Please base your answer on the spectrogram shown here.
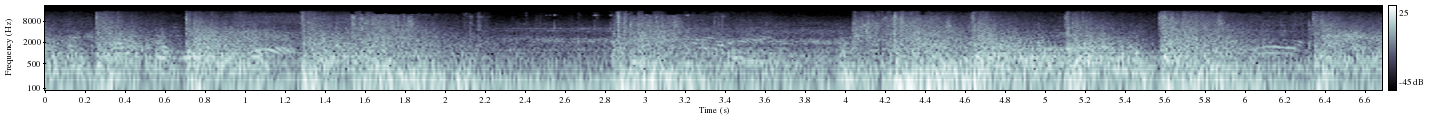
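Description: Heavy gunfire in the Alan Wake video game, loud dense volleys of shots and booms in rapid bursts with brief lulls, close and continuous.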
